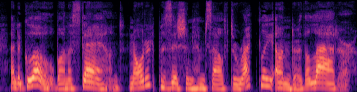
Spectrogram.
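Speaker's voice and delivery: ordinary delivery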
